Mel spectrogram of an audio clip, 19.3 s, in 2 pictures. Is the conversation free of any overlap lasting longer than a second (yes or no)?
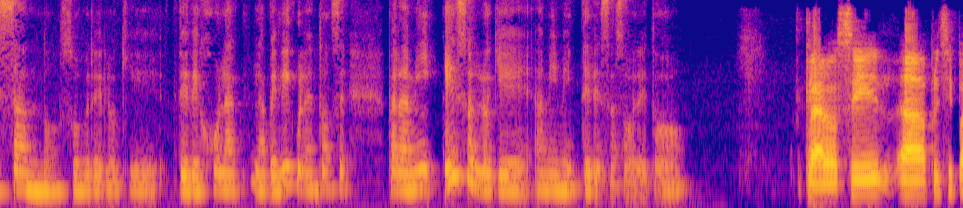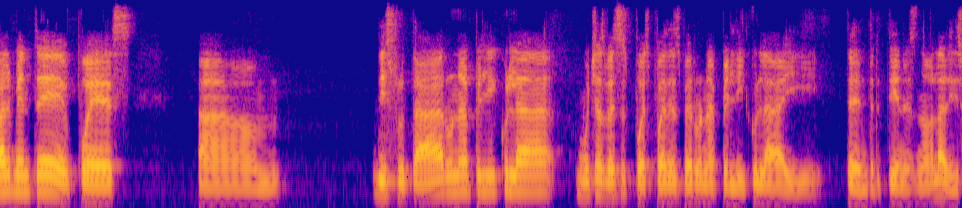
yes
